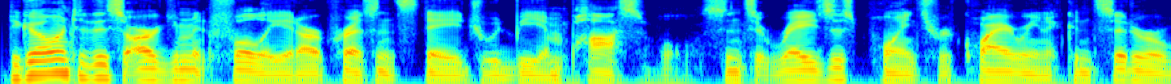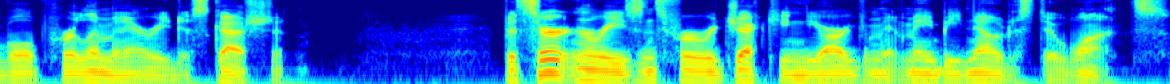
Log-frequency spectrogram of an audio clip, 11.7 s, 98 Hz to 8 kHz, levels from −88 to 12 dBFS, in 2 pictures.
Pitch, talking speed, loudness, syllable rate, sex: 85 Hz, 175 wpm, -21 LUFS, 6.1 syllables/s, male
